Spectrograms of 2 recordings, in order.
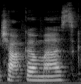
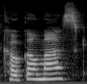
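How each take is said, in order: First: The first word begins with a ch sound. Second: The first word begins with a k sound. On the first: It follows the first half of the word chocolate. The speaker calls it right. "I'm gonna say Choco Musk because it it's the first half of the word chocolate" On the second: Someone else said it should be pronounced this way. The speaker calls it wrong. "somebody told me that it's supposed to just be said spelled or pronounced Cocoa Musk"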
